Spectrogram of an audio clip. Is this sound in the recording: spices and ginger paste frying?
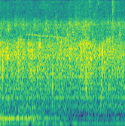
yes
